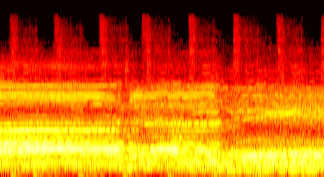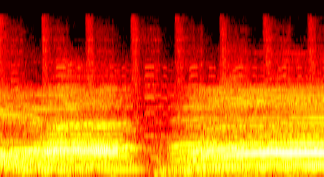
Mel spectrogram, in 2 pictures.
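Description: Men's voices singing a cappella in long held notes. There is a brief break about five seconds in, then a new note swoops up and holds.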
